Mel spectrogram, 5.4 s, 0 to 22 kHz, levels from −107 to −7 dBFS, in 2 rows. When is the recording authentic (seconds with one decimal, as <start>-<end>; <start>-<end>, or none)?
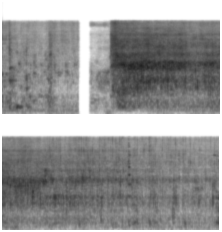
3.2-5.4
